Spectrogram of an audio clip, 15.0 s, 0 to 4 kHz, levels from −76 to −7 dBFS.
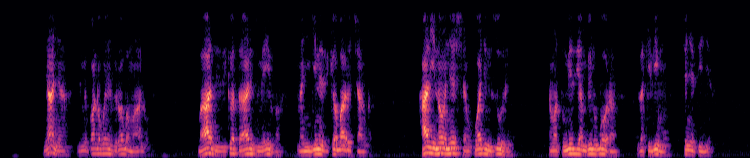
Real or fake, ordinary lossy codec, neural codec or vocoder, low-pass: real; Opus, 64 kbps; none; 3.6 kHz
